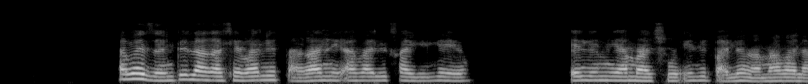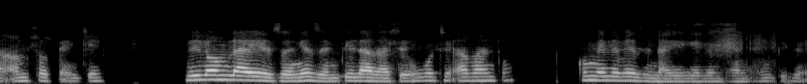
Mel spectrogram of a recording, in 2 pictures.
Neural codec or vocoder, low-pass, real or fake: codec, 16 kHz, 4 kbps, FreqCodec, smaller model; 7.2 kHz; fake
